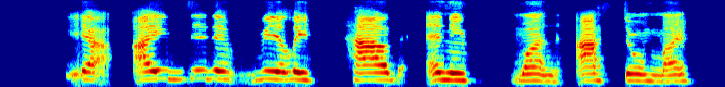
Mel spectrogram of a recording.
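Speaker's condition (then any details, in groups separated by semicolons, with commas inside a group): Cerebral palsy, spastic quadriplegic, mild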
